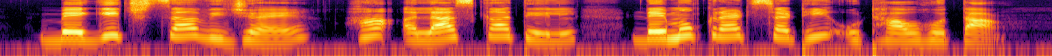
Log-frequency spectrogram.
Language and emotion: Marathi, neutral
